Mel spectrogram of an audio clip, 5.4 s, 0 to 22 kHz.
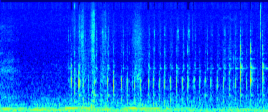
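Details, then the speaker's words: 2002 Mercedes E320 water pump, hand-spun off the car: steady gritty ticking that speeds up with the spin. The bearing is wobbly, damaged by a shredded, oil-soaked serpentine belt wadded under the pulley after tensioner failure. On the car it sounded like a goat. "we go this thing is shot whenever we would spin it on the car when it's still in the car actually sounded like a goat it sounded really really bad so the water pump got damaged out of this deal"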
